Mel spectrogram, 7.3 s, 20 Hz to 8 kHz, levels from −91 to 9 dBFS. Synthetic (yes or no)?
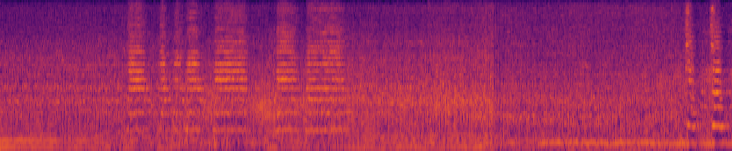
yes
